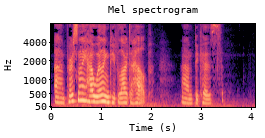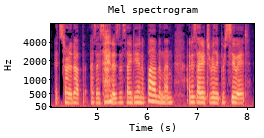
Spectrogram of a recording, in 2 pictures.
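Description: Young woman, lower voice, lots of um, easy chatty guest. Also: fairly even intonation, fairly quick. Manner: chatty, filler-heavy with light laughs. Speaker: interview guest, project founder. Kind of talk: casual interview answers.

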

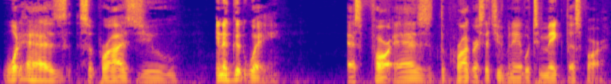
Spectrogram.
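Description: Deep-voiced male interviewer. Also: a little mellow. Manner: measured, probing questions. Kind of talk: interview questions.

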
